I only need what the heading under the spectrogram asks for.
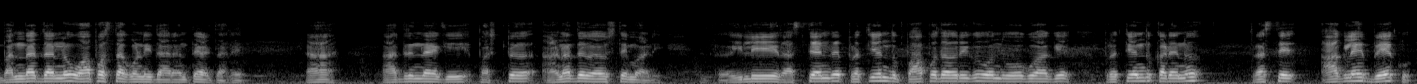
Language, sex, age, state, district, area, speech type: Kannada, male, 60+, Karnataka, Udupi, rural, spontaneous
